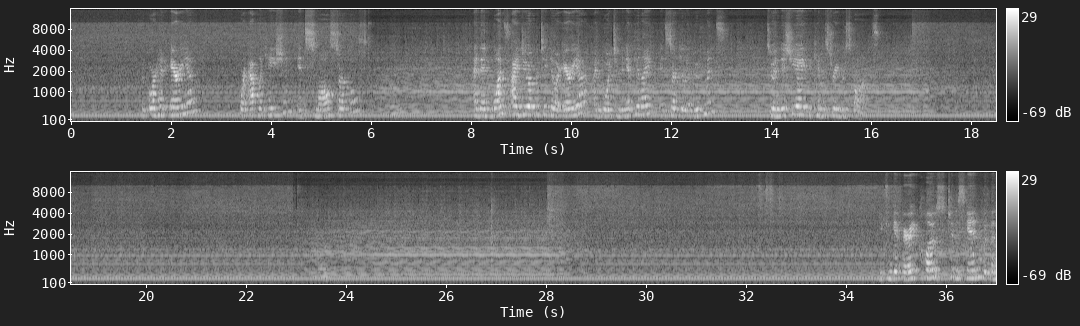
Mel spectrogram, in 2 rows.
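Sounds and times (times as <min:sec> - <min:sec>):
airbrush motor hum: 0:00.0 - 0:37.0
airy spray hiss: 0:16.8 - 0:23.0, 0:28.0 - 0:36.9.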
